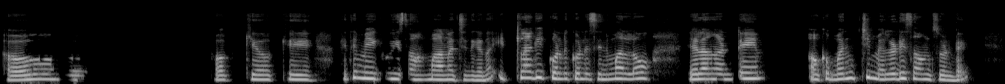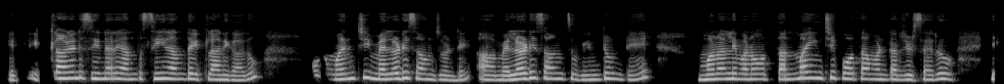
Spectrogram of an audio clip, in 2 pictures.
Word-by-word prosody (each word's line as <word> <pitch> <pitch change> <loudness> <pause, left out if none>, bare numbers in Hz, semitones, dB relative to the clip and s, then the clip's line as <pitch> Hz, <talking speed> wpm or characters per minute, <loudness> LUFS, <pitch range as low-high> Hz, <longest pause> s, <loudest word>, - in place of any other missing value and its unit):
ఓహ్! 220 -1 -1 1.3
Okay. 215 +3 -6
Okay. 225 +2 -4 0.4
అయితే, - - -4
మీకు 265 -1 0
ఈ - - +1
సాంగ్ 220 -1 -3
బా 220 - +3
నచ్చింది 205 -1 -3
గదా! 200 +4 -2
ఇట్లాగే 305 +5 +1
కొన్ని 260 -1 +2
కొన్ని 255 -1 0
సినిమాల్లో 255 +2 +1 0.5
ఎలాగంటే, 245 +1 +1 0.7
ఒక 230 - -3
మంచి 280 +5 +1
మెలోడీ 250 +4 +2
సాంగ్సుంటాయి. 220 -5 -1 0.5
ఇట్ 205 - -7
ఇట్లాంటి 285 +4 +3
సీనరీ, 265 0 +2
అంత 245 +2 -3
సీనంతా 260 -1 +3
ఇట్లా 235 0 -1
అని 220 -1 0
గాదు. 205 +9 -2 0.6
ఒక - - -15
మంచి 265 +5 +2
మెలోడీ 260 +4 +5
సాంగ్సుంటాయి. 220 -2 -2
ఆ - - +3 0.2
మెలోడీ 250 +7 +6
సాంగ్స్ 260 -1 -1
వింటుంటే, 225 0 -2 0.7
మనల్ని 250 +2 +4
మనం 240 0 +2 0.2
తన్మయించిపోతామంటారు 255 -3 +1
చూశారూ? 220 +4 -1 0.5
ఇక - - -28
245 Hz, 120 wpm, -23 LUFS, 225-265 Hz, 1.3 s, మెలోడీ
